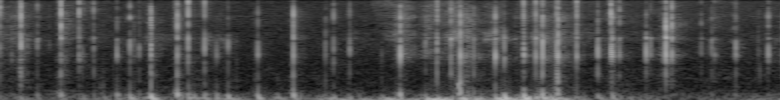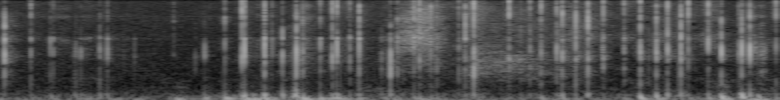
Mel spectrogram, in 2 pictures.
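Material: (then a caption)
Plastic. Long nails tap quickly and unevenly on a small, round, clear plastic gel-filled hand warmer pad held upright in both hands. The dense, crisp clicks carry a soft, low thump from the gel. The tapping eases to a quieter stretch midway, then picks back up.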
